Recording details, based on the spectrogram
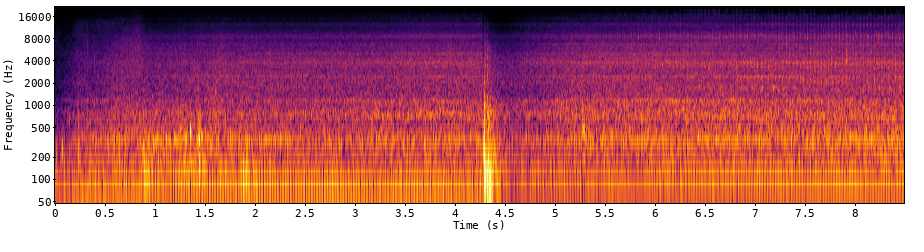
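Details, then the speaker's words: Ford Fiesta ST, just started after fitting a replacement ECU to cure a previous misfire: petrol engine idling evenly with a steady low hum and one brief bump midway; no misfire, idle healthy. "i cannot believe it it's not misfiring it's running right"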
